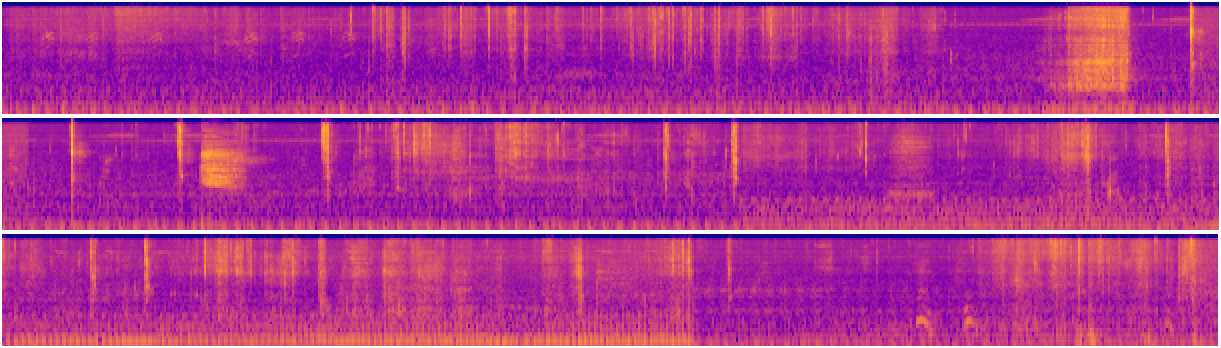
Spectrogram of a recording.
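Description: Close-up eating sounds: chewing and lip-smacking on grilled fish, a steady patter of small clicks. Two louder sudden noises stand out about eight and eleven seconds in.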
